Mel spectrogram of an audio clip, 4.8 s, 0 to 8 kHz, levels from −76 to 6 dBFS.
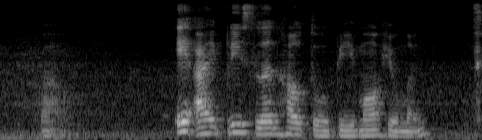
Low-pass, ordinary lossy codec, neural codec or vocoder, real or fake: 7.2 kHz; none; none; real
